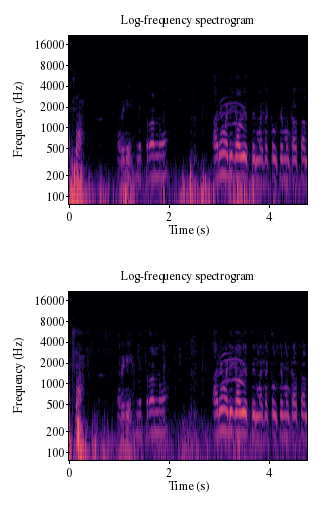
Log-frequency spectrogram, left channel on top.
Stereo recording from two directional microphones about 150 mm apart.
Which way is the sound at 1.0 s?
Centre (ahead or behind).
